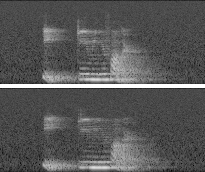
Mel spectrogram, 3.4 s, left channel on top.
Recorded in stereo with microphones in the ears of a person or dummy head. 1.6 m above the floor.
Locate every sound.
0.7 s a woman speaking: 75° left (ahead or behind), 4 m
